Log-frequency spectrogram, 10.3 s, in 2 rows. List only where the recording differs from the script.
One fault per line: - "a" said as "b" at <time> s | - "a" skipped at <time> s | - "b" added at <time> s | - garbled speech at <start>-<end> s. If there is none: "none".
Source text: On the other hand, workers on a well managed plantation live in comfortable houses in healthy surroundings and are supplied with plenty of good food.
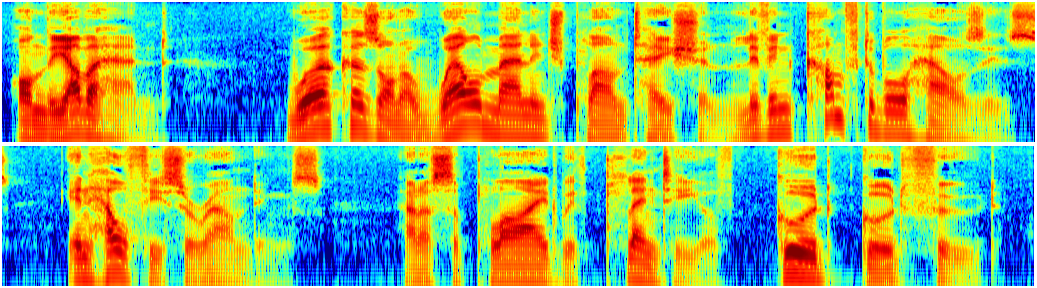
- "good" added at 9.4 s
